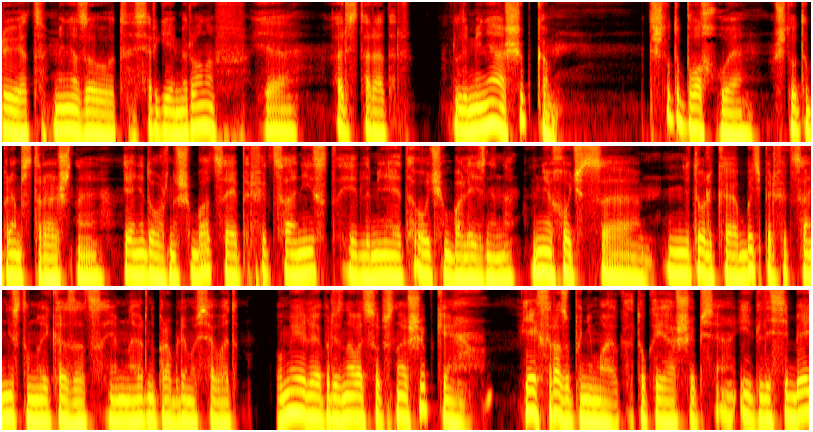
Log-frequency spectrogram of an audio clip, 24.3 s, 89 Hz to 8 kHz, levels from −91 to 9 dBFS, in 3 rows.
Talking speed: 150 wpm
